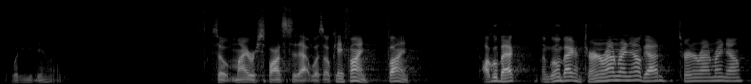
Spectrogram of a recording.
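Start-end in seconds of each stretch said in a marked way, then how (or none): 0.1-0.6 very soft, unhurried question; small gentle voice. Retold or imitated. God patiently questioning the husband, small and gentle. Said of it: "this really small, gentle voice". 3.3-7.4 loud, high, grudging retort; exasperated giving in. Retold or imitated. Husband grudgingly turning the car around, acted loud exasperation.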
